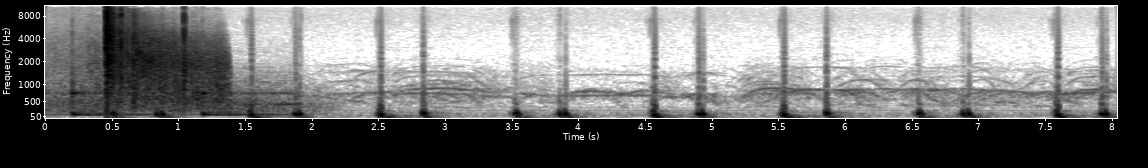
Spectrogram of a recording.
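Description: Heartbeat sound effect: low double thumps, lub-dub, about once a second, over faint bubbling underwater-style tones. Before the heartbeat starts there is a loud rush of noise, starting sharply about half a second in and dying away by two seconds.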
